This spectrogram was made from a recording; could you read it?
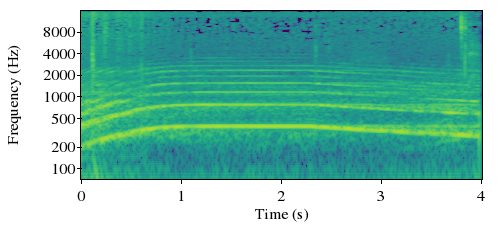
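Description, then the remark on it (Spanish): An air raid siren wails in Kyiv, Ukraine, in the early morning after Russia's attack began, in a long, steady tone that rises at the start and holds loud throughout, with a faint rush of background noise and no voices. “Son las sirenas antiaéreas.”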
